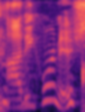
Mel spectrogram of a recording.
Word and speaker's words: Audie Cornish: Abby Cornish. Or whatever you said. I don't even think I said that right. – Audie Cornish. – Audie. – Like the car, Audie? – I don't know. I've never seen it Audi. Spelled. – You could say Audie. – It could be Audie, like O-T-T-I-E.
